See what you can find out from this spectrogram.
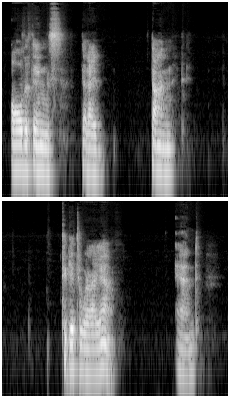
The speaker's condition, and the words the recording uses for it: Stuttering. And to me, open stuttering is reducing my reactivity to everything that happens when I stutter that essentially allows me to stutter openly and more easily and without the struggle.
